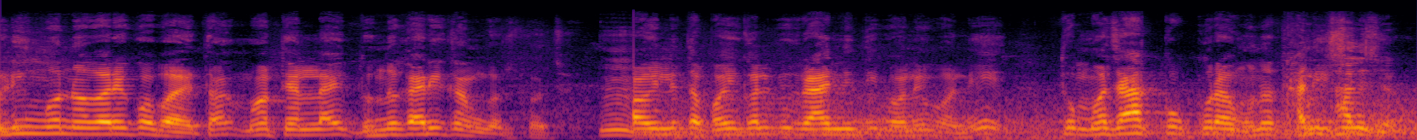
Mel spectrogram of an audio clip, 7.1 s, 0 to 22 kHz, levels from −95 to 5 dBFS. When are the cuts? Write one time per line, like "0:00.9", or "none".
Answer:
0:03.2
